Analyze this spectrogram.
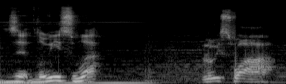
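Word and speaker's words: Louisoix: Luis Wisah. Luis Wisah. How do you know this? Cuz it's French.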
